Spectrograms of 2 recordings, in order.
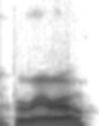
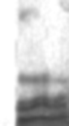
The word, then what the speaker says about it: Barrera: get her name wrong Melissa barrero Barrera yeah yeah Barrera yeah you got it yeah Melissa Barrera they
